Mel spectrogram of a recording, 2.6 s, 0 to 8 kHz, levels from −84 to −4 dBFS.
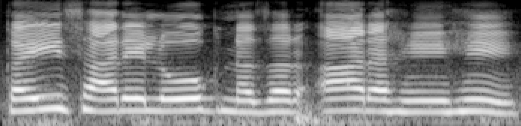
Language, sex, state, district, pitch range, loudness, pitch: Hindi, male, Madhya Pradesh, Bhopal, 240-260 Hz, -12 LUFS, 255 Hz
